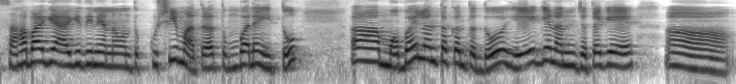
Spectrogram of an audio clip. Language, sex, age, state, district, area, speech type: Kannada, female, 60+, Karnataka, Chitradurga, rural, spontaneous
